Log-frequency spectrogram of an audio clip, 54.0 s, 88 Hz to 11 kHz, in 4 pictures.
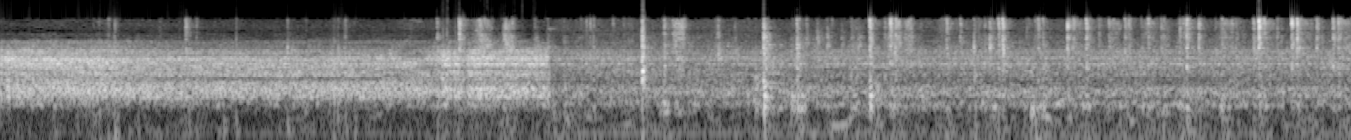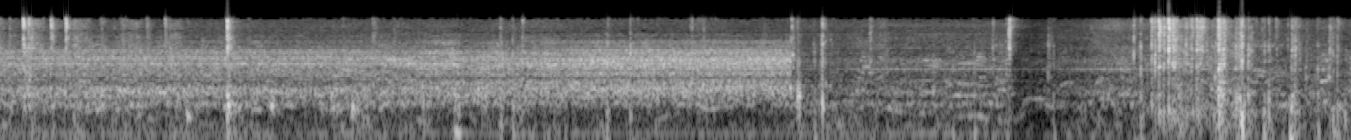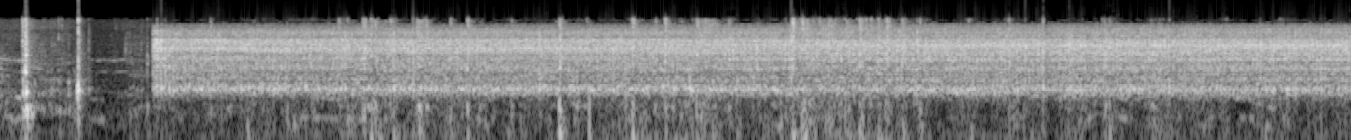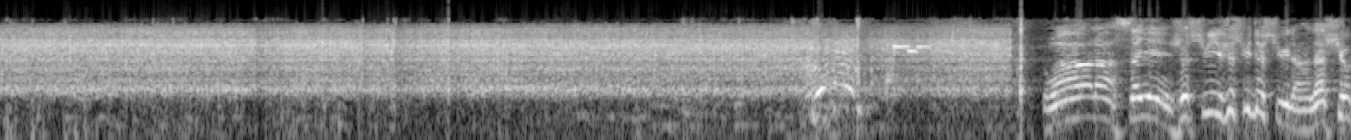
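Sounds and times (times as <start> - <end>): radio crackle and clicks: 0.0 - 54.0
radio hiss: 0.0 - 54.0.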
